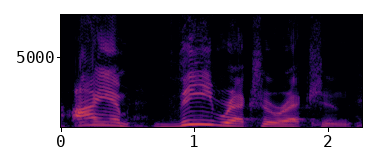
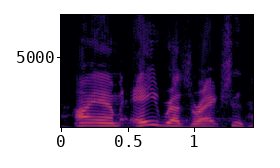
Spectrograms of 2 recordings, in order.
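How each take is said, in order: First: "the" weighted and held before "resurrection"; stress on THE. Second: Said in the usual way. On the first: Shown as a demonstration. Preacher correcting himself, leaning on "the". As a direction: lean on "the" in "I am the resurrection".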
